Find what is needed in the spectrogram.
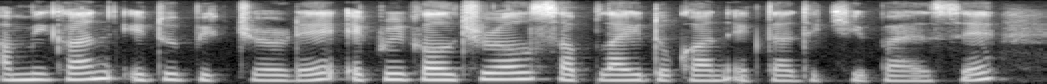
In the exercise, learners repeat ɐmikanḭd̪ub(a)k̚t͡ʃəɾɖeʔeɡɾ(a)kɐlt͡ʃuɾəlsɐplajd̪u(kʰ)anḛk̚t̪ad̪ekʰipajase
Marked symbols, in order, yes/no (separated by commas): no, no, no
